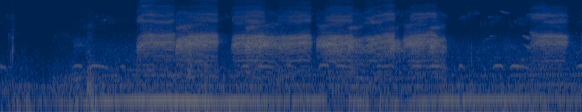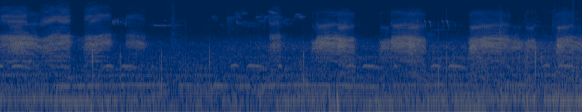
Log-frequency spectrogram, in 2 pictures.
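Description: Harsh bird calls, each about a second long, repeated at irregular intervals, over a low steady hum.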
